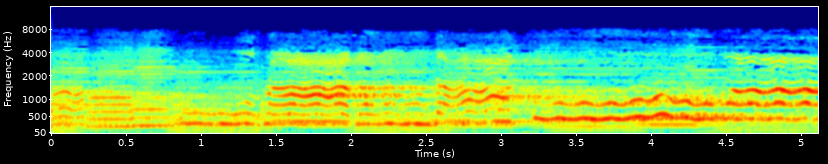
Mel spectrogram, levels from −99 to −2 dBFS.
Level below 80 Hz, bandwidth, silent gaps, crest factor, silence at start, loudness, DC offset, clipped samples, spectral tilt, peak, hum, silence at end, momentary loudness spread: -48 dBFS; 7.8 kHz; none; 16 dB; 0 s; -19 LUFS; under 0.1%; under 0.1%; -6 dB/octave; -4 dBFS; none; 0 s; 9 LU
